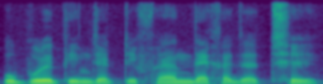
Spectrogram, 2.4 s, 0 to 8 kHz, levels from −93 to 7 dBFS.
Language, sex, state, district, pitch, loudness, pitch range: Bengali, male, West Bengal, Cooch Behar, 120 Hz, -18 LUFS, 105-135 Hz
